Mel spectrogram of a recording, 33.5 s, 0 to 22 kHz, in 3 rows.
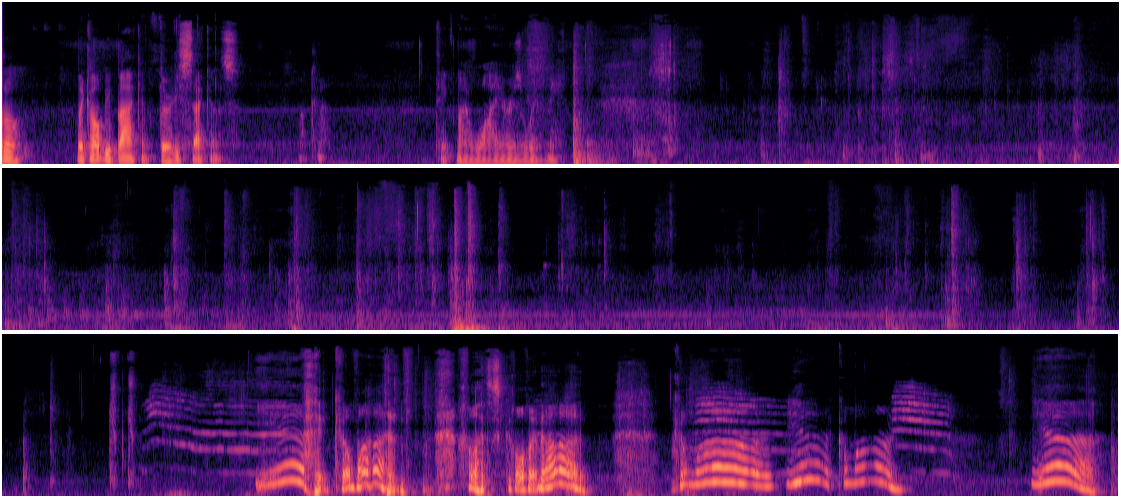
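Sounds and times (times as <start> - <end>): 
speech: 0.0 - 2.4, 3.0 - 3.3, 4.4 - 6.7, 25.7 - 26.4, 27.0 - 28.3, 29.1 - 31.5, 32.6 - 33.4
low steady hum: 0.0 - 33.4
door being opened: 15.4 - 16.4
cat meowing: 23.6 - 25.0, 29.1 - 30.4, 31.2 - 32.0.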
